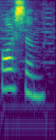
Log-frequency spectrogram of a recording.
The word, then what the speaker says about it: possum: have why do you have this kind of possum they don't look like our kind of possums cuz they're different cuz they're different they're different Bome different posum and these are very nice men okay this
